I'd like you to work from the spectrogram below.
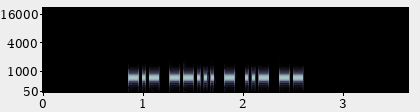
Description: Morse code, heard as a keyed tone, about 36 wpm, 700 Hz. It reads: K7TUM
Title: USA Call Signs - 5 Characters - 3x Character Spacing - 35wpm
